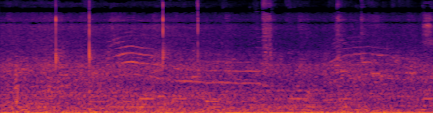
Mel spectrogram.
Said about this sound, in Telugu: పిల్లి భలే ఉన్నాయ్యా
